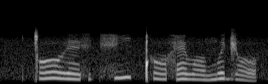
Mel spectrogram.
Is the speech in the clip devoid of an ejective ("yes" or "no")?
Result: yes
